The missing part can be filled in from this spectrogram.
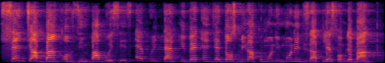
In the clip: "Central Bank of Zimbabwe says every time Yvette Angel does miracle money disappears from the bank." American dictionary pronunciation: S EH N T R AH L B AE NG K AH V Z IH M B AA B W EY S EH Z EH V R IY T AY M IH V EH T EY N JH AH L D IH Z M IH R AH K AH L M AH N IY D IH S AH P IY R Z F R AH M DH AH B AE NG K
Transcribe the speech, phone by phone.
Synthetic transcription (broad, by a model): S EH N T R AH L B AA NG K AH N Z IH M B AA B W EY S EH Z EH V R IY T AY M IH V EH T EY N JH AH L D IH S M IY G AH K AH N M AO N IY D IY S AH P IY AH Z F R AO M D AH B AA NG K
